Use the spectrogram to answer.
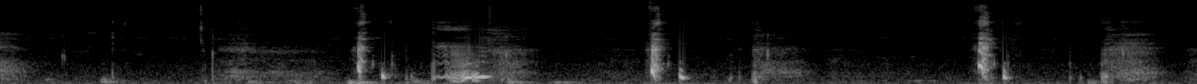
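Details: Powerful, stuffy, stifled sneezing fit with quick double bursts after short inhales, in a person whose allergies are flaring in full bloom after being congested all day.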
